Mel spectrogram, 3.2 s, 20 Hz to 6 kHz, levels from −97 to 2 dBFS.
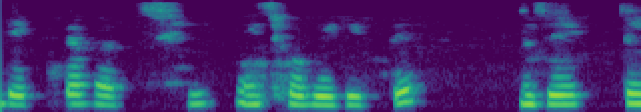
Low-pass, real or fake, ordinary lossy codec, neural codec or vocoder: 5.4 kHz; real; none; none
